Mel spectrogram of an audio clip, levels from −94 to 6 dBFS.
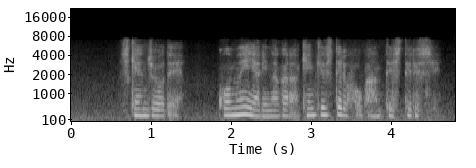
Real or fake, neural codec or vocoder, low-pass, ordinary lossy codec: real; none; 7.2 kHz; Opus, 16 kbps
